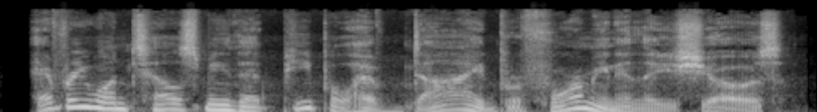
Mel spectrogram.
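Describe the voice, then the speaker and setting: A man puts on a character voice at a medium pitch. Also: moderate pace. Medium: read story.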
